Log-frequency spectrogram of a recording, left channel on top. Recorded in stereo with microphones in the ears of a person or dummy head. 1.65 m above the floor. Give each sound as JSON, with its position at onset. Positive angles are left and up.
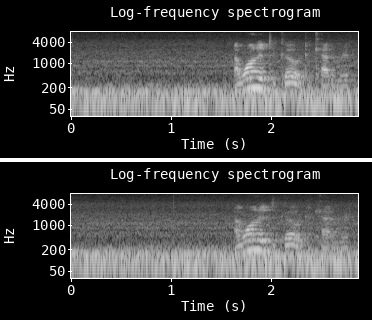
{"t": 1.6, "sound": "a man speaking", "side_deg": 80, "distance_m": 2.5}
